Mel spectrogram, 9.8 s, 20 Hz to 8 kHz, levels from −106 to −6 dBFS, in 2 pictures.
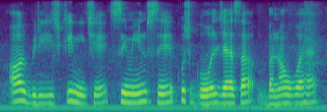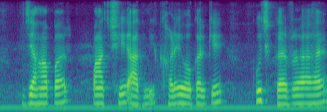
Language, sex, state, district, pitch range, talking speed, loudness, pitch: Hindi, female, Bihar, Kishanganj, 160-190 Hz, 145 wpm, -28 LUFS, 180 Hz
